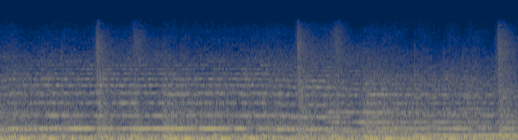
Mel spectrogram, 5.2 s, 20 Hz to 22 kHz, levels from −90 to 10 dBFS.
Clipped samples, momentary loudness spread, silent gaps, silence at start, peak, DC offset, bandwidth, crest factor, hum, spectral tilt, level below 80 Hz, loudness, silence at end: under 0.1%; 4 LU; none; 0 s; -12 dBFS; 0.5%; 9.4 kHz; 12 dB; none; -8 dB/octave; -30 dBFS; -27 LUFS; 0 s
